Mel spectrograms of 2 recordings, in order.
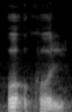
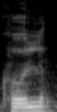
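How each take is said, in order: First: The word starts with an extra 'u' syllable. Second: The word is a single short syllable. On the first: This is the form before the reduction. The speaker calls it wrong. "این صورت قبل از تخفیف" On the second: This is the form after the reduction. The speaker calls it right. "صورت صحیح و بعد از تخفیفشم"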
